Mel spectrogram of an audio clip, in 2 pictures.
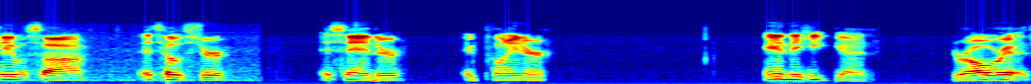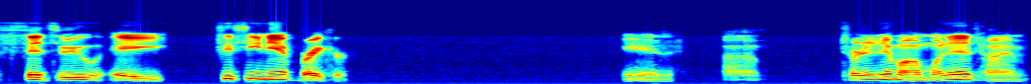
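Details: Adult man, traumatic brain injury survivor who woke from a three-week coma paralyzed, unable to move his left side; slurred speech he likens to sounding drunk; dysarthria after traumatic brain injury.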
